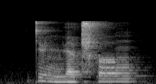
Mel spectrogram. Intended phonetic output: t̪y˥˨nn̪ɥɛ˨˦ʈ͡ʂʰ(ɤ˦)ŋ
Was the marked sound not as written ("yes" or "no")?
no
